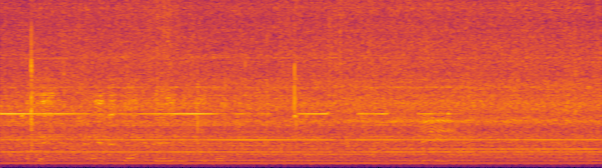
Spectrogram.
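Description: Aerial ladder fire truck running steadily close by, its engine and pump holding a constant whine over a loud, even noise.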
